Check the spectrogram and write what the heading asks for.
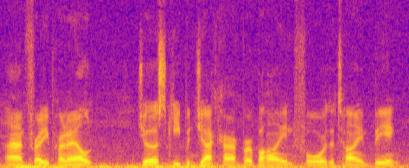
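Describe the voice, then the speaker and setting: Amid loud kart engines and outdoor track noise, a man provides running motorsport commentary that climbs with the action on the circuit. His mid-range voice has a flat delivery at a moderate pace.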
